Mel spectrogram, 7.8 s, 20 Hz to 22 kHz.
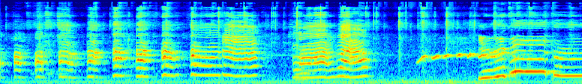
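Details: Talkative pet male Moluccan cockatoo before bed, June 2020: a rapid run of short nasal chirping calls, then wavering wails, a long whistled tone and a rising nasal cry.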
